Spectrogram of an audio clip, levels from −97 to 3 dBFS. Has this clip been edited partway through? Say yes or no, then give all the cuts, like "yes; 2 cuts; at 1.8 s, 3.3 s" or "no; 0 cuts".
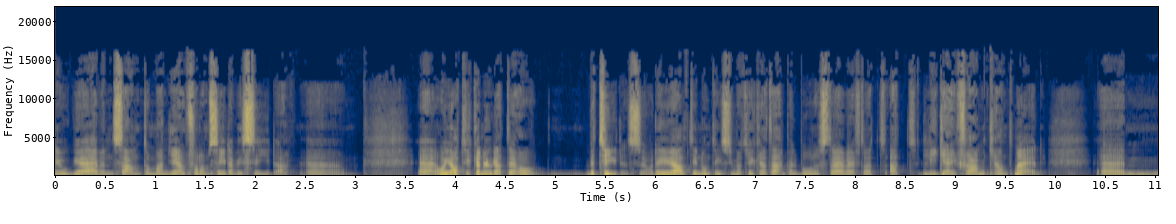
no; 0 cuts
